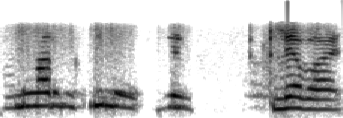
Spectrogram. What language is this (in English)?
Maithili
